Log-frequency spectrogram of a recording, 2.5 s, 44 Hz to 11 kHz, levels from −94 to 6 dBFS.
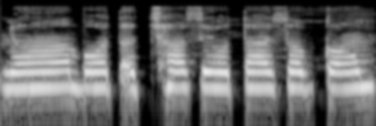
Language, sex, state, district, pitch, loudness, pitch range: Hindi, female, Bihar, Saharsa, 235 Hz, -13 LUFS, 230-240 Hz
